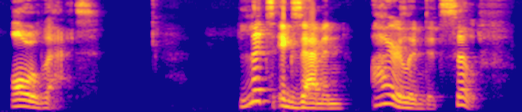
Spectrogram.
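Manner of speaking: usual speaking voice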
